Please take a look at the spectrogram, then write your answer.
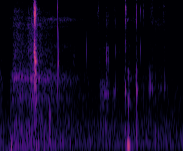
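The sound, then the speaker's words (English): Someone crunches on an almond: a few sharp, dry cracks with a louder snap early on and another burst of crunching later, amid quieter chewing clicks. The whole thing is fairly soft, with no talking. “What you crunching on there”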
